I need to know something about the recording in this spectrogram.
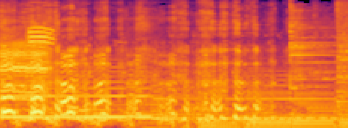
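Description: A girl and an old man laughing together over light background music; the laughter ends about halfway, and low, evenly spaced music notes follow.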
